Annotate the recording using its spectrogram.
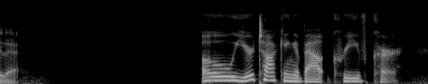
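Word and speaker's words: Creve Coeur: oh you're talking about Creer it's pronounced creev cor the name comes from French and it means broken heart so if you're ever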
